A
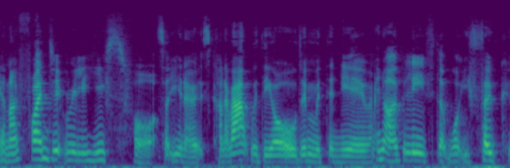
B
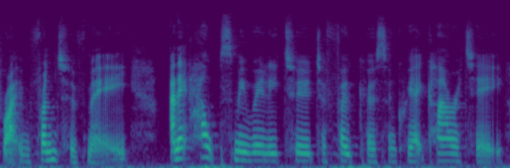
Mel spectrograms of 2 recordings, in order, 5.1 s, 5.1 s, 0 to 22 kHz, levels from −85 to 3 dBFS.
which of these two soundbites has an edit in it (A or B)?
A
